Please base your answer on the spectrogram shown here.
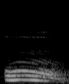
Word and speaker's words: Om: And here, anybody who studies Sanskrit, you'll know that A, U, M represent the Om, okay? So normally it's pronounced as Om, but here for the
